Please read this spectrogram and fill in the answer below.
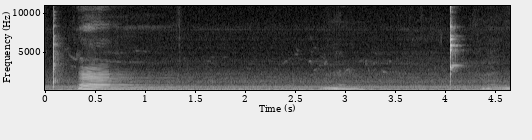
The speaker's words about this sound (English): Do you hear this though? Oh, that's even a glass topper. It's a glass topper.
